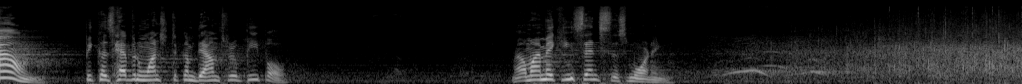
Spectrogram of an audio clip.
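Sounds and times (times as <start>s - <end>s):
speech: 0.2s - 3.0s, 5.1s - 6.8s
person cheering: 7.2s - 8.4s
audience applause: 7.3s - 10.2s.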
